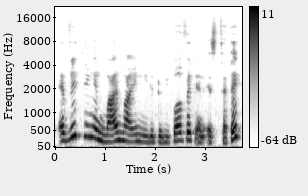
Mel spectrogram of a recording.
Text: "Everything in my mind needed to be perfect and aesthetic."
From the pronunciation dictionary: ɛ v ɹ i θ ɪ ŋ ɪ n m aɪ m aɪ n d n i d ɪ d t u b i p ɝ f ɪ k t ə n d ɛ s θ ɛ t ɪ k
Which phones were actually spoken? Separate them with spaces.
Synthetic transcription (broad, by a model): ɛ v ɹ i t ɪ ŋ ɪ n m aɪ m aɪ n d n i d ɪ d t u b i p ɝ f ɪ k t ə n d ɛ s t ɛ t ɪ k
